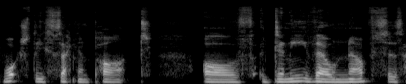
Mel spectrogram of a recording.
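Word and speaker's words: Denis Villeneuve: I've watched the second part of Denel says actually how you pronounce his name, not Dennis Velu.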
